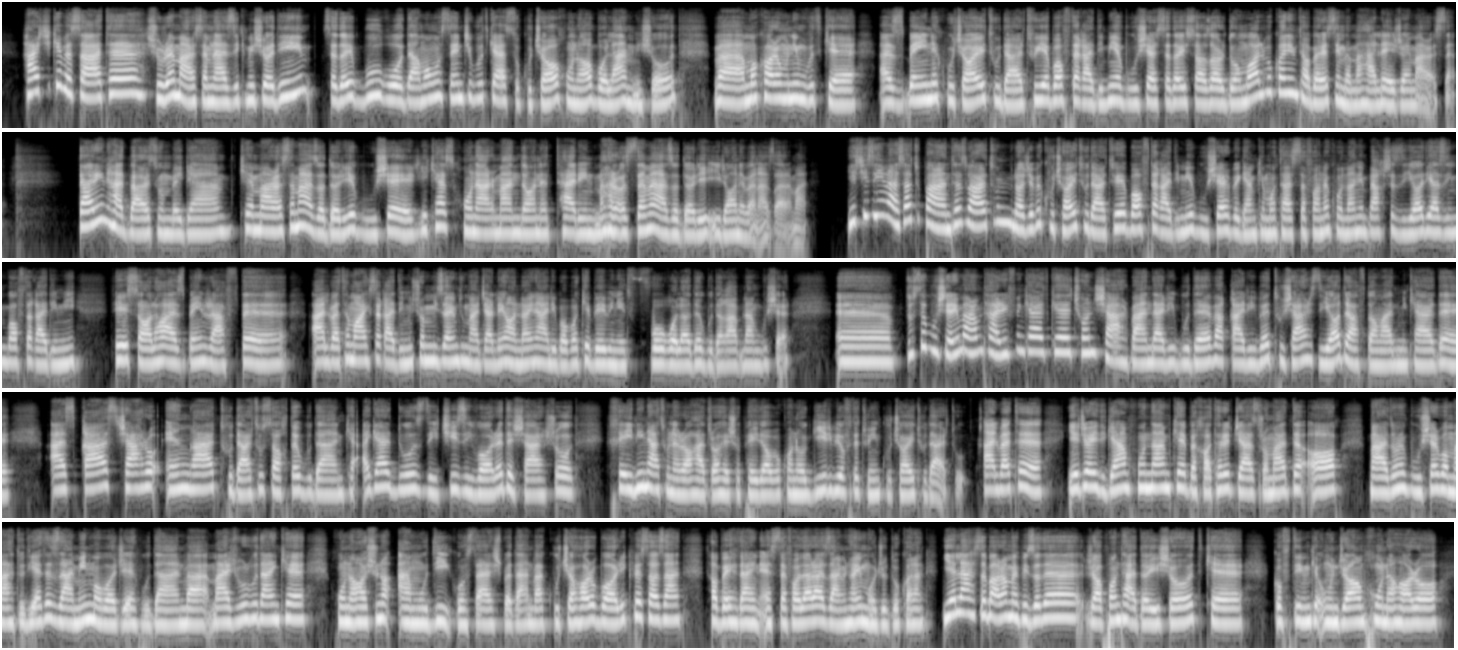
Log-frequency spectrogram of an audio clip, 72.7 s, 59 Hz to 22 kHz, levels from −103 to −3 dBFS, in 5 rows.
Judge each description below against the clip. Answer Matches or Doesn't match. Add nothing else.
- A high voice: Matches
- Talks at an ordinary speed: Doesn't match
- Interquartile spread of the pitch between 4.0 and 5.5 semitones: Doesn't match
